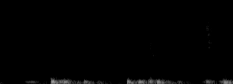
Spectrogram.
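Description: A series of low, muffled bumps and knocks, about six in two seconds, like handling noise near the microphone as someone works at the computer.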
